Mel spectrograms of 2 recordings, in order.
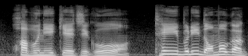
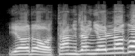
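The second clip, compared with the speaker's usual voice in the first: high, loud order to open up; demanding shout; 8 semitones higher, 8 dB louder than usual. Acted. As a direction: yell through a closed door, drunk and demanding. Drunk mother-in-law demanding entry.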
